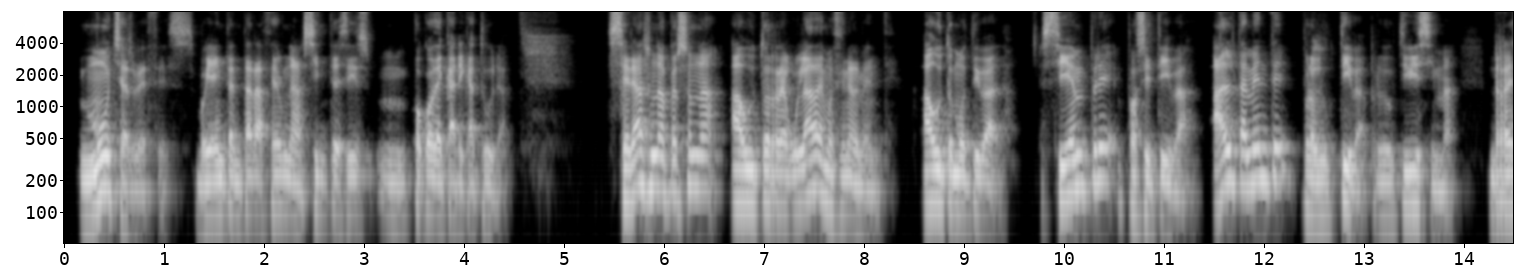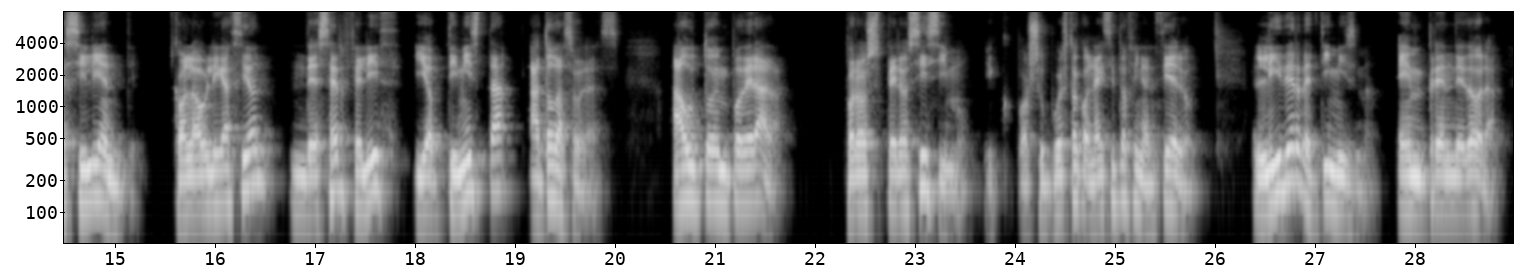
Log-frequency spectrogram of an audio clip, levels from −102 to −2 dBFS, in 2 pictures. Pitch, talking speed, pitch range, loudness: 120 Hz, 100 wpm, 110-160 Hz, -24 LUFS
